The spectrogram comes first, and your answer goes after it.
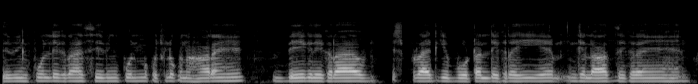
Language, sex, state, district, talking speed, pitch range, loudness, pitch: Hindi, female, Jharkhand, Jamtara, 230 wpm, 150-155 Hz, -24 LUFS, 150 Hz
